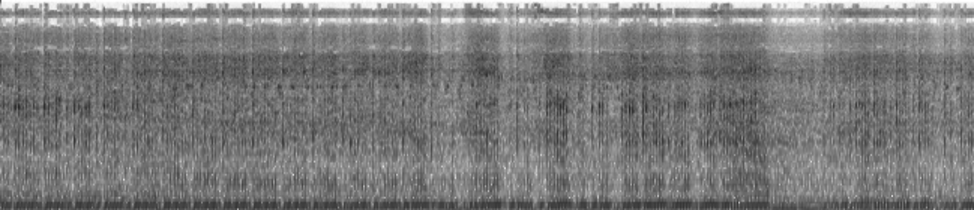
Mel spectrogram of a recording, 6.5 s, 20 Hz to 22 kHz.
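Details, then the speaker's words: 1966 VW Beetle air-cooled flat-four with new exhaust, first start in a few weeks, out of gear, cold wet day: even throaty putter at steady idle, no ticking or hissing air leaks; normal idle. "Well, I'm quite pleased for how the exhaust sounds on this and the lack of air leaks sound on that."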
